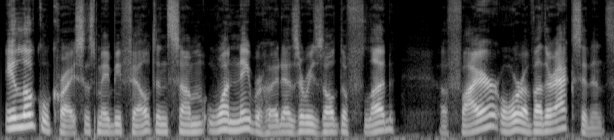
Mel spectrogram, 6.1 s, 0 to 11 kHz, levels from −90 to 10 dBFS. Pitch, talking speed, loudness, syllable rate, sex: 140 Hz, 205 wpm, -19 LUFS, 5.4 syllables/s, male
